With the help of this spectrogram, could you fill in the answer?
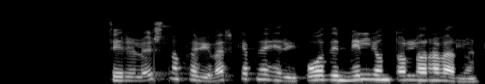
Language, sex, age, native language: Icelandic, female, 40-49, Icelandic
